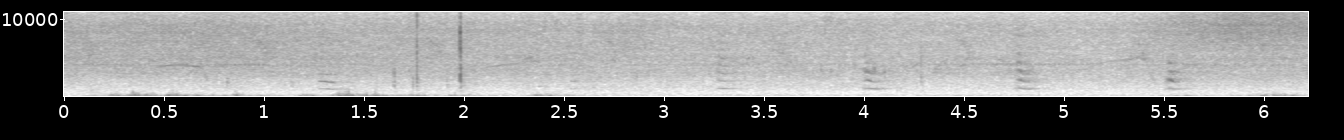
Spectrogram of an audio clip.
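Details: Eurasian coot at the Tablas de Daimiel and Villarrubia wetlands of La Mancha, Spain, giving short, clipped, slightly nasal notes at irregular intervals of about a second, over heavy low rumbling wind or handling noise.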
